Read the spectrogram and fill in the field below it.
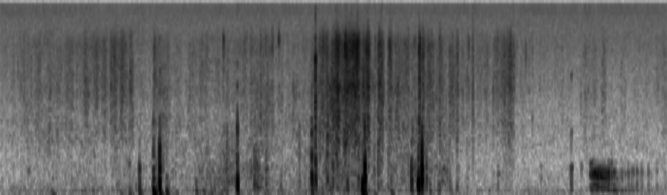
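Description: Irregular gurgles, squeaks and rumbles from the belly, some loud, over several seconds. Stomach growling from hunger, a normal gut sound.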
